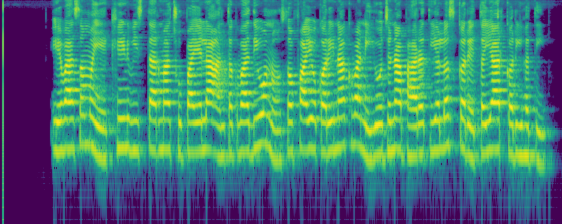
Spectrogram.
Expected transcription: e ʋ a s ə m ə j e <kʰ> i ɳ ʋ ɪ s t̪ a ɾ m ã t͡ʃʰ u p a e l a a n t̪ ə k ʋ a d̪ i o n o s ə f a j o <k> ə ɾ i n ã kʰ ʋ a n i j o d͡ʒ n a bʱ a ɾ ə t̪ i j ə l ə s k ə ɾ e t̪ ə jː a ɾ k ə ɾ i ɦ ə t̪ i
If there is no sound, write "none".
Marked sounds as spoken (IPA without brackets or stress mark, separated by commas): kʰ, k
